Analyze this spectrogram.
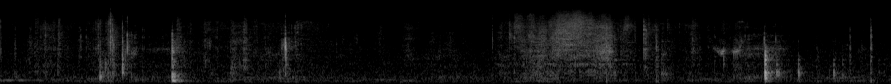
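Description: Paper being handled and pressed down by hand on a tabletop: a soft rustle about five seconds in, with a few light taps and clicks.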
